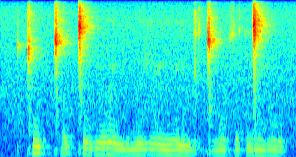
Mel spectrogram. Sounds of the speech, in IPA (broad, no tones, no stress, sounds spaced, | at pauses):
ǀ ũ t ɡ͡ǀ ɔ lʲ ǀ ẽ v ũ ɾ õ lʲ m i m ĩ ʒ ẽː lʲ ẽː ɾʲ õ ɡʲ ɯ ɡ͡ǀ õː s ɯ t ŋ͡ǀ ɛ̃ ʒ õ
